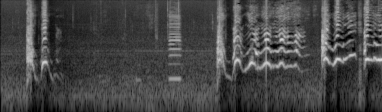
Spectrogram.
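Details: Dog howling at a car horn: two sharp barks, a brief horn toot, then wavering, tonal howls with rich harmonics and barks between them, the howls rising and falling in pitch.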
